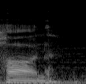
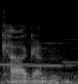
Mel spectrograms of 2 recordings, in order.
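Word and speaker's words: Khagan: got to remember that it's pronounced Han not Kagan in this place in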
